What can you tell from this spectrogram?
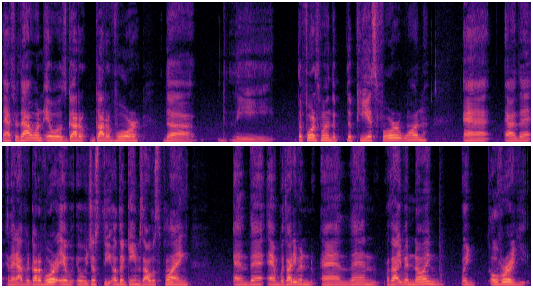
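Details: Adult male streamer with a self-reported stutter; he says it takes him a while to say what he is thinking and he often repeats himself; word and part-word repetitions heard; stuttering.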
